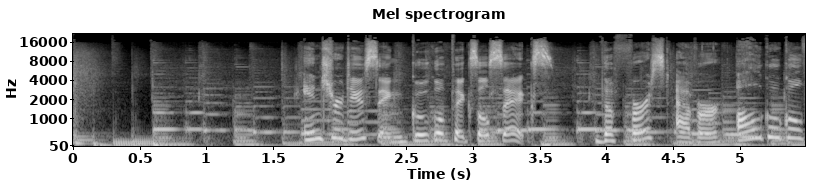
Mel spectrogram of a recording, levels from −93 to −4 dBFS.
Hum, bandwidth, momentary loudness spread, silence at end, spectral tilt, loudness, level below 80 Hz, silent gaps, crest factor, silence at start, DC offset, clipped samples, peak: none; over 20 kHz; 16 LU; 0 s; -3 dB/octave; -19 LUFS; -38 dBFS; none; 20 dB; 0 s; under 0.1%; under 0.1%; 0 dBFS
